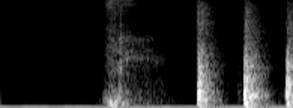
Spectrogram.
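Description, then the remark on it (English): Three firm knocks in a quick, even rhythm, fairly loud, preceded by a brief breathy rush of noise. No one speaks. “Can they hear that knocking?”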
